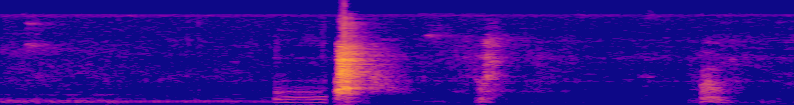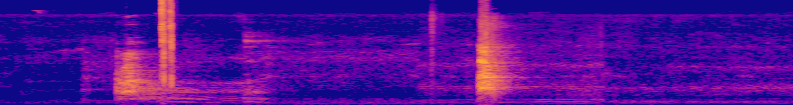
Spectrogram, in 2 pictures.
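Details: German Shepherd dog with scattered, uneven barks, some loud and others faint and clipped, spread across long quiet gaps, plus a brief sharp click and low background hum.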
